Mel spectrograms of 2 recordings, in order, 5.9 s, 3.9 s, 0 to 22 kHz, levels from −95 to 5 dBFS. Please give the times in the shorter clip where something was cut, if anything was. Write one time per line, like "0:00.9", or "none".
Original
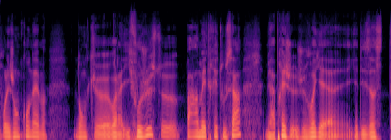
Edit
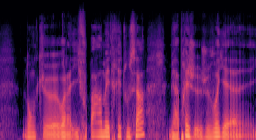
0:01.3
